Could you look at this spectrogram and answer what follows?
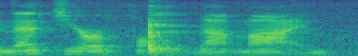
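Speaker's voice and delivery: usual speaking voice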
